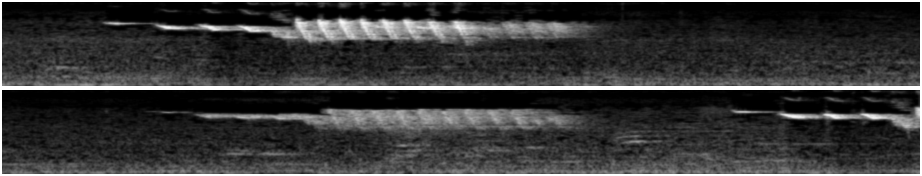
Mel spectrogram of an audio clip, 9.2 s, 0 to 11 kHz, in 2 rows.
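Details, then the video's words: Lined seedeater singing loud and deep on 22 April, just after one in the afternoon: two high buzzy phrases, each opening with thin whistles and breaking into a harsh rapid rattle, spaced about five seconds apart, with a third starting at the end. "BIGODINHO CANTANDO ALTO E GROSSO!"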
